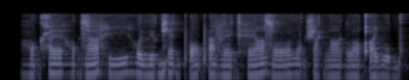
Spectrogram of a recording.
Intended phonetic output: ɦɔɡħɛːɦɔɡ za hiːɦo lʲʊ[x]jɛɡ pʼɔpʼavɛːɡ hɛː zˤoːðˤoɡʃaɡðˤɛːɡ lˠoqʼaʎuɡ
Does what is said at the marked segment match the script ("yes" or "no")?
no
